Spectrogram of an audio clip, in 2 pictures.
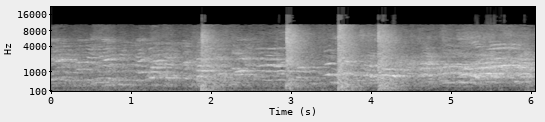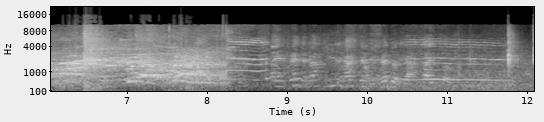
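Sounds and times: people shouting and screaming: 0.2s - 8.6s.

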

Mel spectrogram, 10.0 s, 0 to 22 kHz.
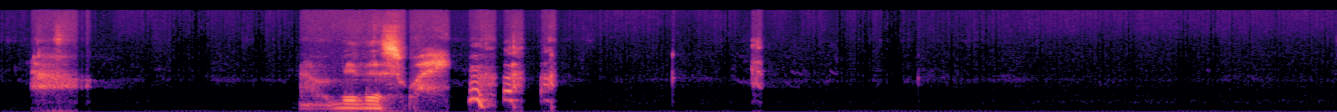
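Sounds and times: man laughing breathily: 3.5s - 4.2s.

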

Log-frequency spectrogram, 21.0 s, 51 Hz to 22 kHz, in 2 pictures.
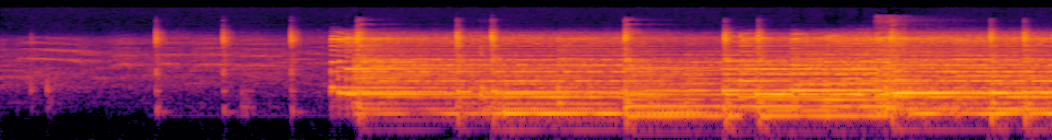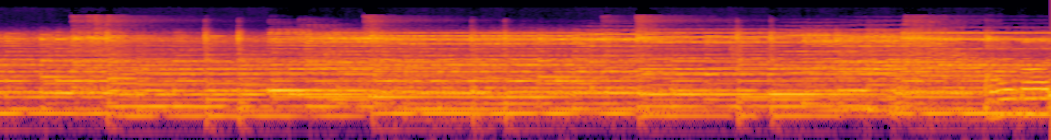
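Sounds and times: slow ballad backing track: 3.4s - 21.0s.

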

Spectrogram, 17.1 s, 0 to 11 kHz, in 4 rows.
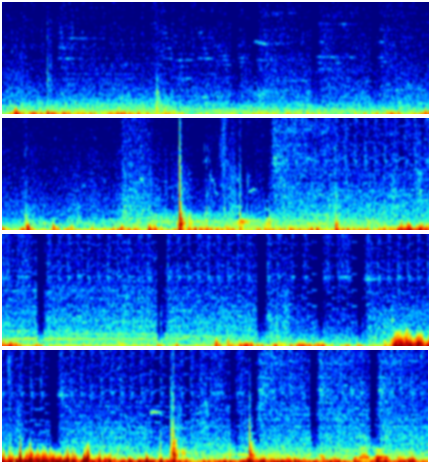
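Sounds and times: wind rumbling on microphone: 0.0s - 9.0s, 10.0s - 17.0s.

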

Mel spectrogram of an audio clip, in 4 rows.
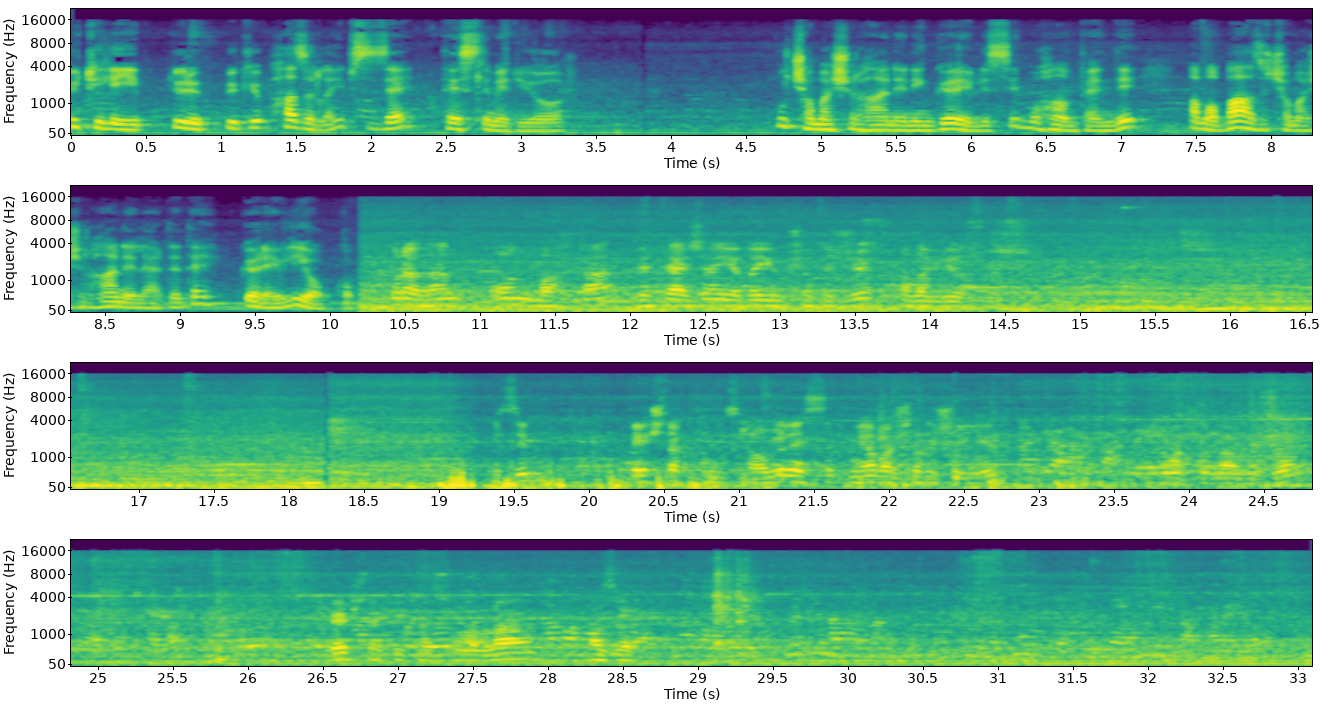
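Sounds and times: washing machines running: 10.2s - 33.0s.

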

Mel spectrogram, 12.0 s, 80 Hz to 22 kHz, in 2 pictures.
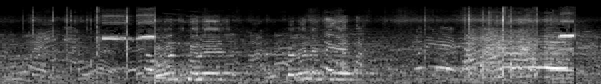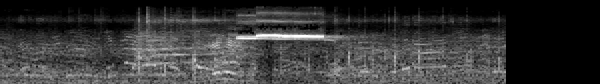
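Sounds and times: people shouting and talking: 0.0s - 11.1s.

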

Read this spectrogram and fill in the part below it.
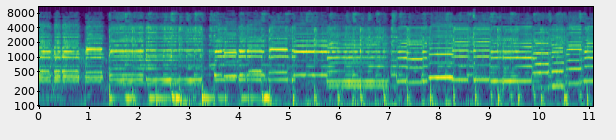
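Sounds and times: accordion bass notes: 0.0s - 11.0s
accordion chords: 0.0s - 11.0s.

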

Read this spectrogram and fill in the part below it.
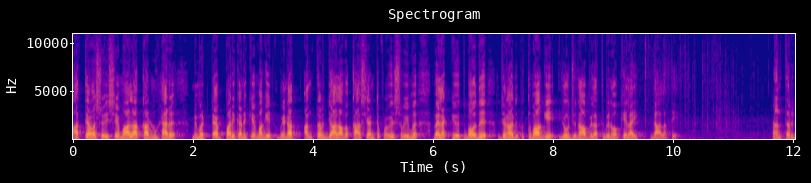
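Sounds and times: man speaking: 0.0s - 10.2s, 11.6s - 12.0s
newspaper pages rustling: 9.2s - 11.8s.

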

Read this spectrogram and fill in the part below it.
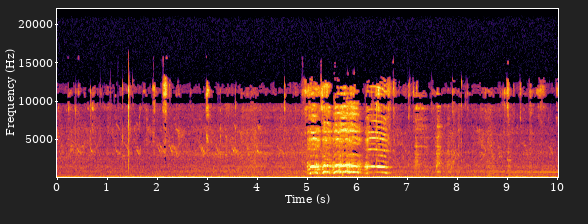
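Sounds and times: steady low rumble: 0.0s - 10.0s
rooster crowing: 5.0s - 6.8s.

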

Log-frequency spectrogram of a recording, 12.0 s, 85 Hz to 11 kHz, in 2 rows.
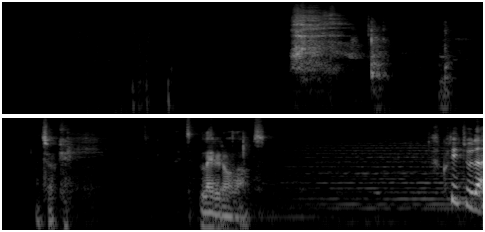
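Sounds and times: woman sharp in-breath crying: 3.6s - 4.4s.

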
